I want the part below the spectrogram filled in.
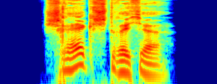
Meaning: nominative/accusative/genitive plural of Schrägstrich
- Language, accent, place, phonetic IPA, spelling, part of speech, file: German, Germany, Berlin, [ˈʃʁɛːkˌʃtʁɪçə], Schrägstriche, noun, De-Schrägstriche.ogg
